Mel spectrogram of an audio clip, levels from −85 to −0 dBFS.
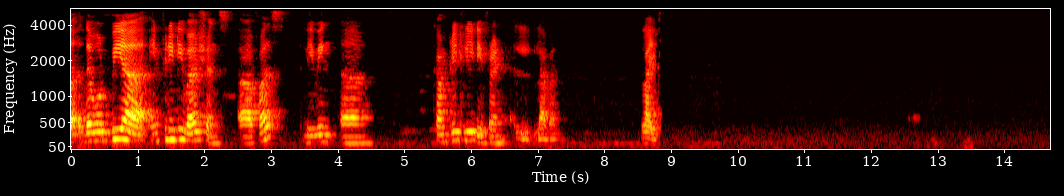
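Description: Nothing goes wrong anywhere in this recording of speech; there's no technical fault to point to at any moment.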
